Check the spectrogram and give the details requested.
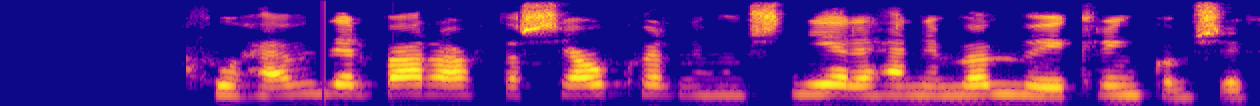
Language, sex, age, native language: Icelandic, female, 30-39, Icelandic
